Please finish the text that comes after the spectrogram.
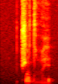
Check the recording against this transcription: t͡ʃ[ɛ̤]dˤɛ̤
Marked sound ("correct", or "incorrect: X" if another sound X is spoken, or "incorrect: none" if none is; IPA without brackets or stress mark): incorrect: ɛ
